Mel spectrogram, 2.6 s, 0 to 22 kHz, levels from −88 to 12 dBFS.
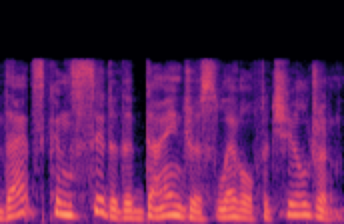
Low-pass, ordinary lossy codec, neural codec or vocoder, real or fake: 7.2 kHz; AAC, 48 kbps; codec, 16 kHz, 4 kbps, FunCodec, trained on Chinese and English, 50 frames a second; fake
